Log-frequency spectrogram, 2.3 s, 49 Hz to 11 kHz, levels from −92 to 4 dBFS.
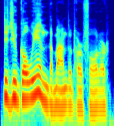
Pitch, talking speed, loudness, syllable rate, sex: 135 Hz, 185 wpm, -17 LUFS, 4.8 syllables/s, male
